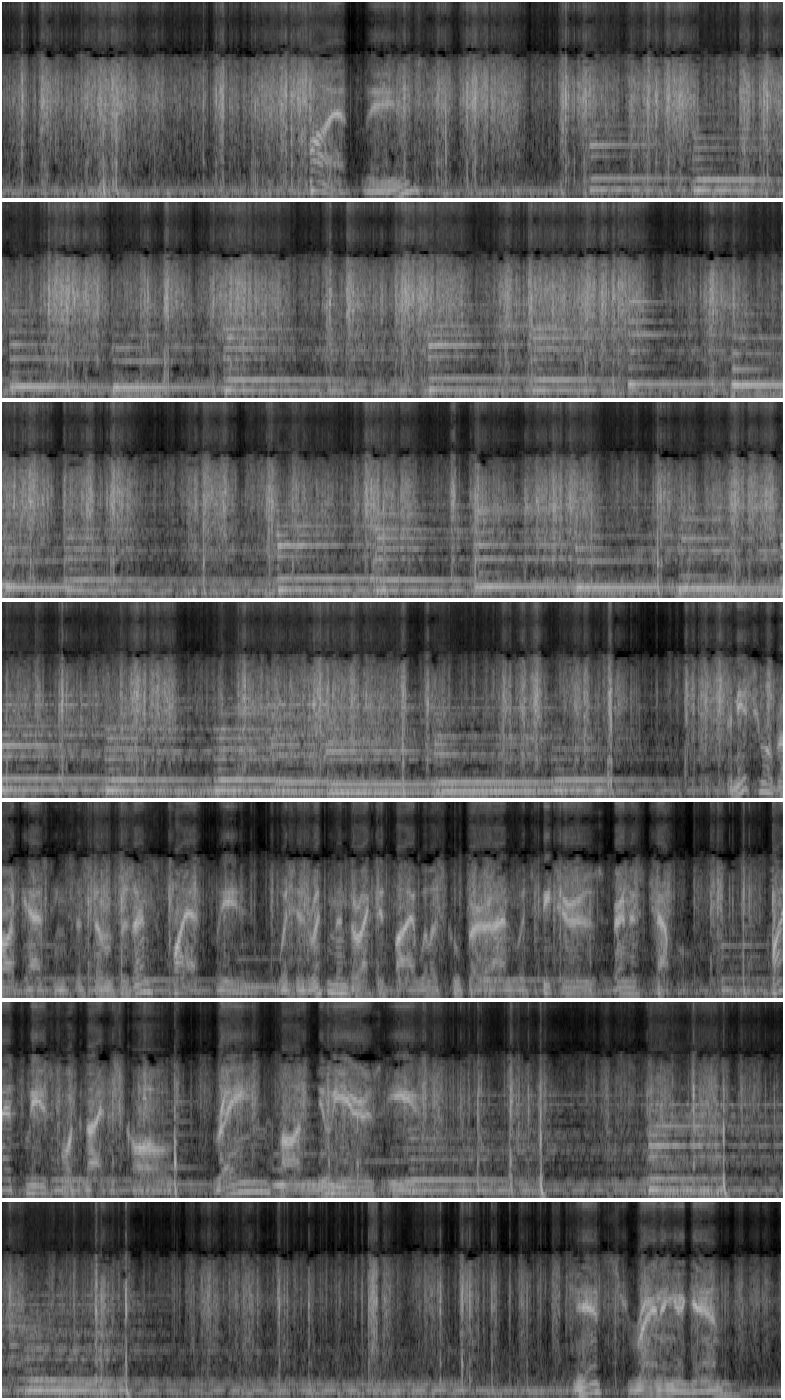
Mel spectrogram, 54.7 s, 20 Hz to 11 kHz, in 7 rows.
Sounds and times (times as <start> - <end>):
Speech: 3.0 - 4.3, 30.7 - 38.1, 38.9 - 43.4, 52.6 - 54.2
Music: 4.2 - 54.6.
